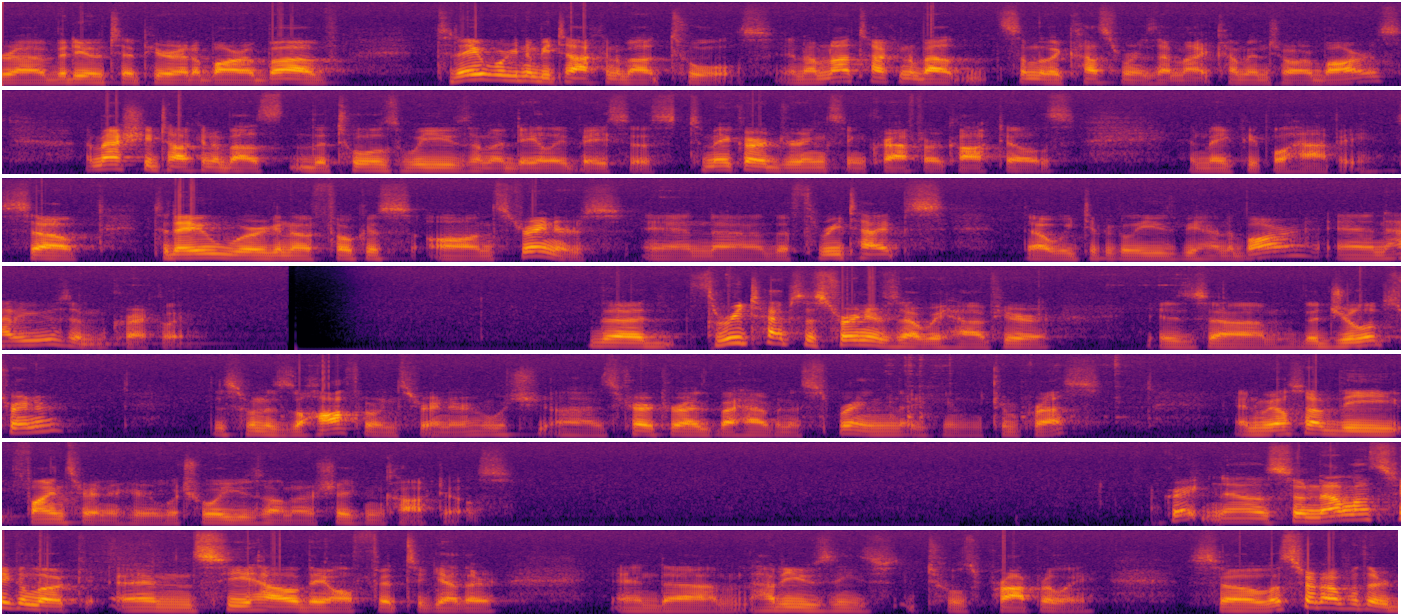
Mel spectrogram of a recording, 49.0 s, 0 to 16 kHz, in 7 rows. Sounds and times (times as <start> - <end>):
Speech: 0.0 - 22.1, 23.9 - 28.4, 29.0 - 37.6, 40.7 - 48.9.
